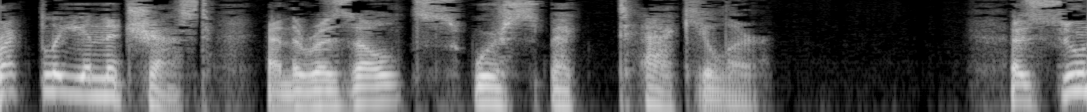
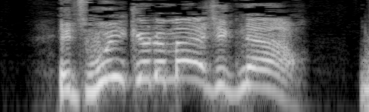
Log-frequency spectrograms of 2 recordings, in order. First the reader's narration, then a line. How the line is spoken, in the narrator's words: Richter shouted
